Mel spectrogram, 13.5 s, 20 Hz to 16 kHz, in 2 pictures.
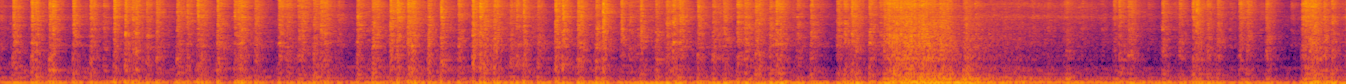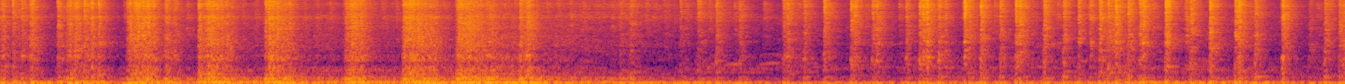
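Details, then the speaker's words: First start of an LS-swapped Chevrolet C10 after sitting 3 years, wired with a Holley Terminator X: deep V8 burble idles evenly, sharp revs climb and drop back cleanly to steady idle; normal running and revving. "Huh? You revved up. Y'all sitting the pedal."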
